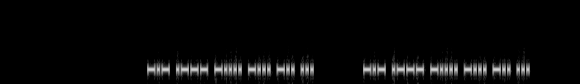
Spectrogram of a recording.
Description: Morse code, heard as a keyed tone, about 51 wpm, 700 Hz. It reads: KJ6BDS KJ6BDS
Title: USA Call Signs - 6 Characters - Repeated 2x - 50wpm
